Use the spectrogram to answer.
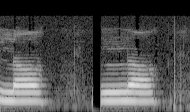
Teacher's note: आप उच्चारण करके देखिए, ल ल। तो देखिए, हमारी जीभ का अगला भाग मसूड़ों को छू रहा है और हमारे जीभ के दोनों तरफ से हवा निकल रही है। · पार्श्व का अर्थ है बगल और पार्श्विक का अर्थ है बगल का, यानी कि ला वर्ण के उच्चारण में जीभ का अगला भाग मसूड़ों को छूता है, पर जीभ के दोनों या एक तरफ का रास्ता खुला रहता है और उसी से हवा बाहर निकलती है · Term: पार्श्विक वर्ण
